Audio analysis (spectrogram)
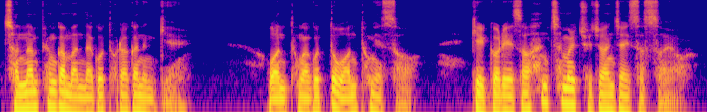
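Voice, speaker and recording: A man's voice: on the low side, normal speed, mellow. A man reading a scripted first-person story as the narrator of a radio drama. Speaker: narrator of audio stories.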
